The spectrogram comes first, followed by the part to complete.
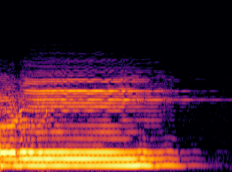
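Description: A man's voice chanting Gurbani in the sung recitation style of the Hukamnama, holding one long steady note that fades out about a second and a half in.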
